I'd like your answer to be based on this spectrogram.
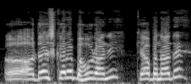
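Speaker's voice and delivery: put-on bow and scrape to the young mistress; servile cook. Cook eagerly asking the new bride what to make.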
